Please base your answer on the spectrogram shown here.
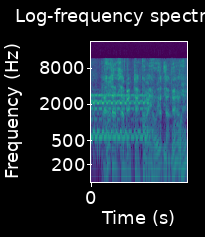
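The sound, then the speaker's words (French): Telephone ringing nonstop at the 15 emergency line during the coronavirus outbreak: a steady electronic ring tone running throughout beneath a person talking. “Écoutez, ça n'arrête pas d'appeler.”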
